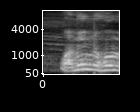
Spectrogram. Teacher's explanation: وَمِنْهُمْ، یہاں پر دیکھیے میم ساکن کے بعد میم ہے حروف یومن میں سے، تو میم کو میم سے ملا کر غنہ کے ساتھ پڑھیں گے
